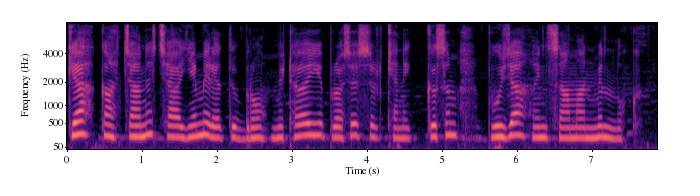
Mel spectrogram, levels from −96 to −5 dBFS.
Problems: none marked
